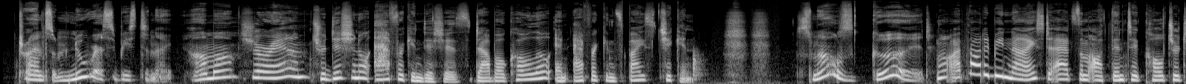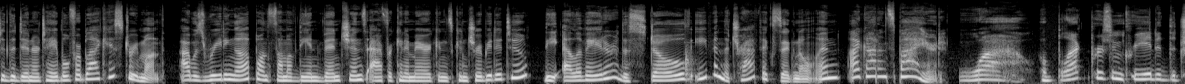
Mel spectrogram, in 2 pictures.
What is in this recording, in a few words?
Radio Spot; PUBLIX BHM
